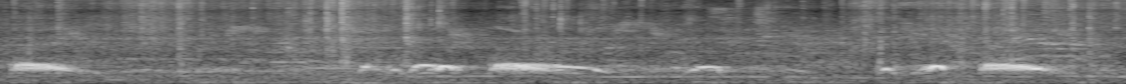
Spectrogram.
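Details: Low, mellow cooing from a Malaysian spotted dove in the chiêu gù style called sấm đồng: paired and single hoots with a descending slur, separated by pauses of about a second, with faint knocking behind.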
